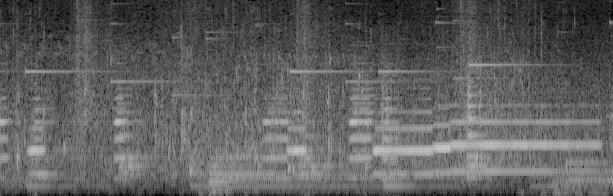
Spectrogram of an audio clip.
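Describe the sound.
Water poured for washing hands and face trickles and splashes steadily, with bright tinkling, ringing tones layered over the flow.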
